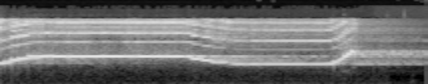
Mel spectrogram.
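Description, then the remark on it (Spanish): A knife grinder's whistle: a bright, loud run of piping notes that holds one pitch, slides down in steps, then sweeps sharply upward before fading, with no voices. “Esto es el sonido del afilador.”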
